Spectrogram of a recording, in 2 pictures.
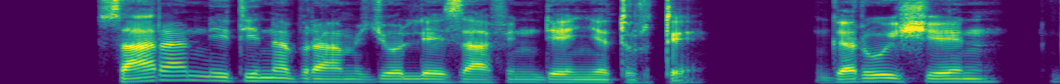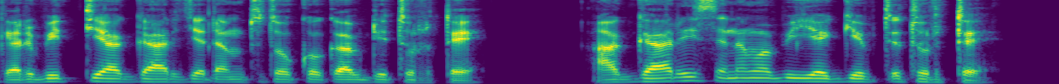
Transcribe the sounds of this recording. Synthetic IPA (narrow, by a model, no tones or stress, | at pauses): saːɾaːnːiːt̪iːnɐbɾaːmɪd͡ʒo̞ːlːe̞ːɪs̬aːfhɪnd̪e̞ːɲːɛt̪ʊɾt̪ɛ̰ | ɡɐɾuːɪʃeːŋ | ɡɐɾbɪt̪ːɪɐɡːaːɾd͡ʒɛᶑɐmt̪ʊt̪ɔkːɔkʼɐbd̪ɪt̪ʊɾt̪ɛ | ʔɐ̰ɡːaːɾiːs̬nɐmɐbɪjːɐɡɪb̚t̪ʼɪt̪ʊɾt̪ɛ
